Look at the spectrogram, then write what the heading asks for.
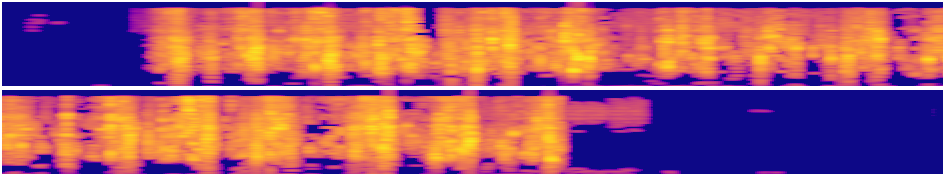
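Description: A can of beer being chugged: liquid glugging and sloshing in the aluminium can, a dense crackly gurgle that starts about half a second in and stops abruptly after about five seconds.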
